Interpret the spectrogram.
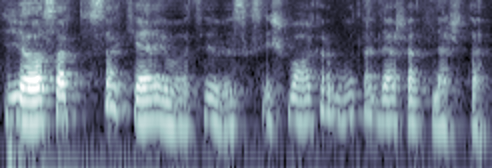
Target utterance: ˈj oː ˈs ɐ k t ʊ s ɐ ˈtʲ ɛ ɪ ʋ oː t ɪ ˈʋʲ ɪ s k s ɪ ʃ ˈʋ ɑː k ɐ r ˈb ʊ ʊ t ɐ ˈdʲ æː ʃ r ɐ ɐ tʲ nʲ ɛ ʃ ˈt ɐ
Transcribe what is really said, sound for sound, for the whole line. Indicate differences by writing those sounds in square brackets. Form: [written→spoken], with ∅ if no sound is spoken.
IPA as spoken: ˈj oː ˈs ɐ k t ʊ s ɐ [ˈtʲ→ˈkʲ] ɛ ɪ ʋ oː t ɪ ˈʋʲ ɪ s k s ɪ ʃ ˈʋ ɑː k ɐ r ˈb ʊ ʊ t ɐ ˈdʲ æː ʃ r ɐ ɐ tʲ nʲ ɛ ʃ ˈt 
